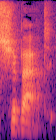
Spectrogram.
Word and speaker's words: Shabbat: For example, every Friday night into Saturday, everyone has to stop everything for the celebration of the Sabbath, or pronounced Shabbat in Hebrew.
